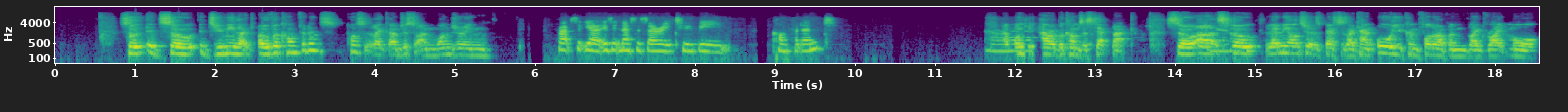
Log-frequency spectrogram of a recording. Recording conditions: video call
